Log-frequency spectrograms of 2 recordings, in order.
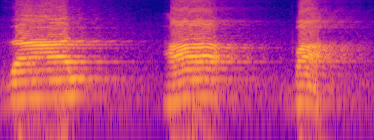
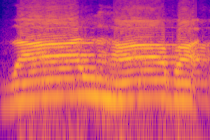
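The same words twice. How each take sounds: First: Each letter name is read separately with pauses. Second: The letter names run together without pauses. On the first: The speaker calls it wrong. "इस तरह नहीं करेंगे ... ये गलत है" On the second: The speaker calls it right. "उसका तलफ़ुज़ भी आप इस तरह करेंगे"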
